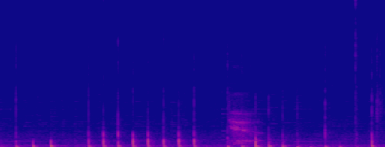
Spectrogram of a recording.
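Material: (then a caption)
Bread crust. A freshly baked loaf of Irish soda bread, cooling on top of the oven, is tapped about nineteen times in a steady rhythm. Each tap is a short, dull, low thud that dies away almost at once, with a brief hiss of noise partway through. The taps sound hollow, the usual sign that the loaf is baked through.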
